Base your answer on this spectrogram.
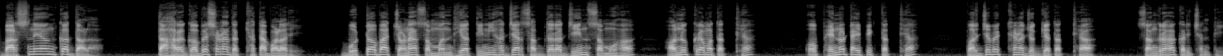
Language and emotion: Odia, neutral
